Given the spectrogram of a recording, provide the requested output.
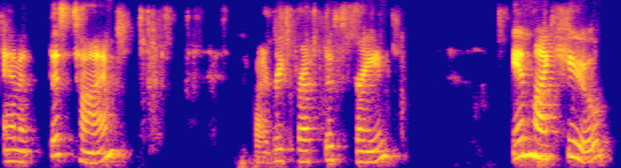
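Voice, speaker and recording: A middle-aged woman presenting a software demo in a conversational, informal step-by-step tutorial style. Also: mid-range voice, lively intonation, very slow. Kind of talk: conversational screen-share tutorial. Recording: muffled, noisy screen-recording audio.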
